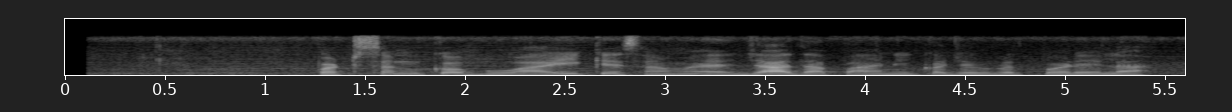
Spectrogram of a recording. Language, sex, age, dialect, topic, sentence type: Bhojpuri, male, 18-24, Western, agriculture, statement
